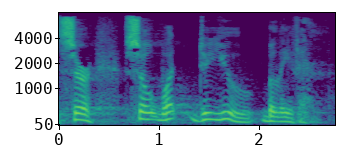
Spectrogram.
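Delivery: hushed, very quiet, soft voice. Retelling the question they once put to a man they call sir, in a very quiet voice. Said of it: "in a very quiet voice".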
